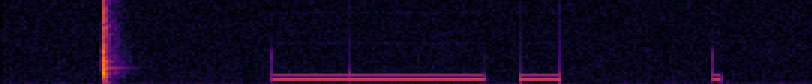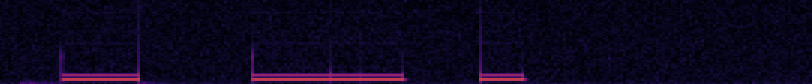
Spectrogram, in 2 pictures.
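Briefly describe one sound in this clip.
Phone keypad tones beep as a number is dialled.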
